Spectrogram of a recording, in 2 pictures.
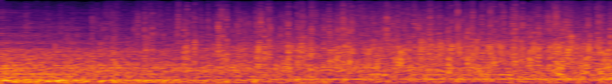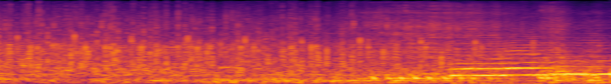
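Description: Audience applauding in a break in the show music, over a faint held low note; the music comes back in with rising pitched notes about five seconds in.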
